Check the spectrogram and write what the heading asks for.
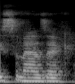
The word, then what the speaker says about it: Szymaszek: My name is Samazic, poet.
